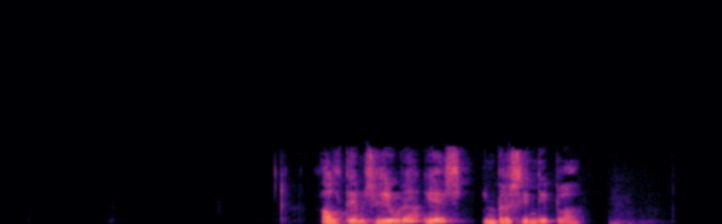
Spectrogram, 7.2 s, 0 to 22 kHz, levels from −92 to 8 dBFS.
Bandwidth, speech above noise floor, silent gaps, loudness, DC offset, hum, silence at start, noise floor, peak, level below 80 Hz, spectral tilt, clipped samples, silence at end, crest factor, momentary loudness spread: 8 kHz; 47 dB; none; -19 LUFS; under 0.1%; none; 3.2 s; -65 dBFS; -4 dBFS; -64 dBFS; -5.5 dB/octave; under 0.1%; 1.45 s; 18 dB; 10 LU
